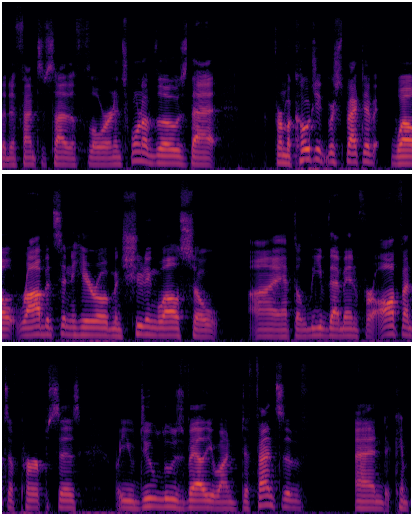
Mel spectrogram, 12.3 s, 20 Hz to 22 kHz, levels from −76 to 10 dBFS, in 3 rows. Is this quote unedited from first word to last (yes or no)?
no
